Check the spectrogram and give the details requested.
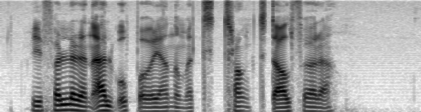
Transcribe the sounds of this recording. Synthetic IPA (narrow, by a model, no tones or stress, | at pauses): ʋiːfœləɾeːnʔɛlʋʔʊpoːʋəɾjɛnɔmɛt̪t̪ʰɾɑŋt̪d̪̥ɑːlføːɾə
